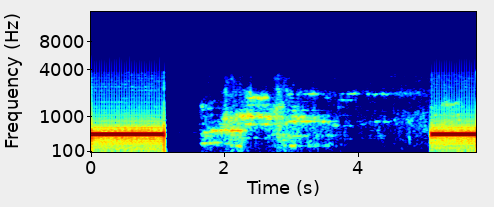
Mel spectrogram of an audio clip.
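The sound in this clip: Telephone ringing signal on an outgoing call: two long, steady mid-pitched tones separated by a few seconds of near silence with faint scattered sounds.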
